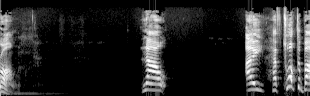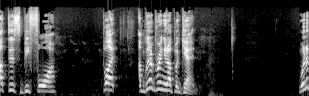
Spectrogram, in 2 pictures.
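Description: A middle-aged man speaks calmly and clearly into a nearby microphone, pausing between phrases.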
